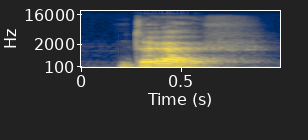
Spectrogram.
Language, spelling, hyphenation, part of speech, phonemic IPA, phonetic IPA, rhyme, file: Dutch, druif, druif, noun, /drœy̯f/, [drœy̯f], -œy̯f, Nl-druif.ogg
- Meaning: 1. grape 2. grapeshot, shrapnel round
